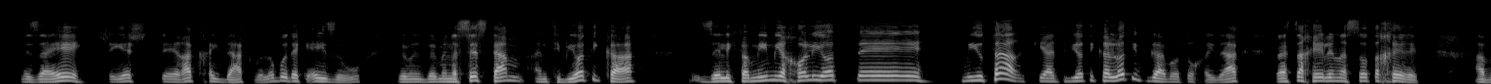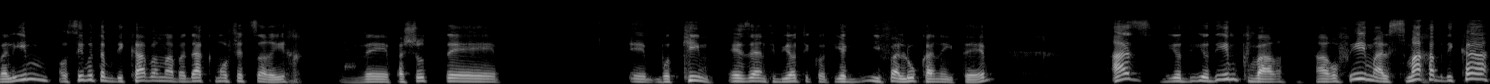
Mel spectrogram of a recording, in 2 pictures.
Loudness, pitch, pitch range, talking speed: -30 LUFS, 145 Hz, 125-175 Hz, 100 wpm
